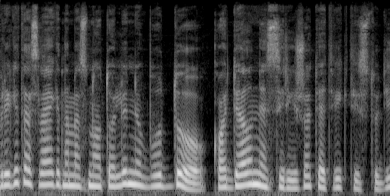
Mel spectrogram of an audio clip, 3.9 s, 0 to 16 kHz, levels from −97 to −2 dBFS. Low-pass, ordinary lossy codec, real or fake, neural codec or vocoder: 14.4 kHz; Opus, 64 kbps; real; none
